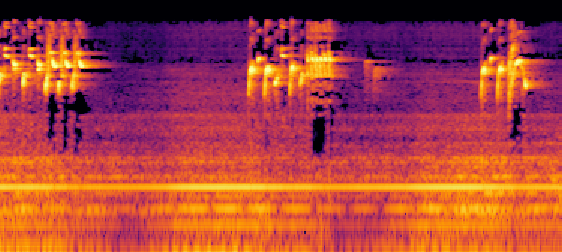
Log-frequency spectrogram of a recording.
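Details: European goldfinch, wild-caught and kept two years, Algeria: three twittering phrases of rapid, slurred high notes and a short trill, roughly every three seconds, over a continuous low hum.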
